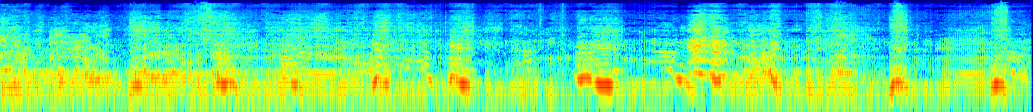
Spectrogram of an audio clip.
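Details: Lion that has entered another lion's territory, deep roaring grunts in uneven bursts, each a short low moan repeated every second or so, over a steady rumbling background.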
